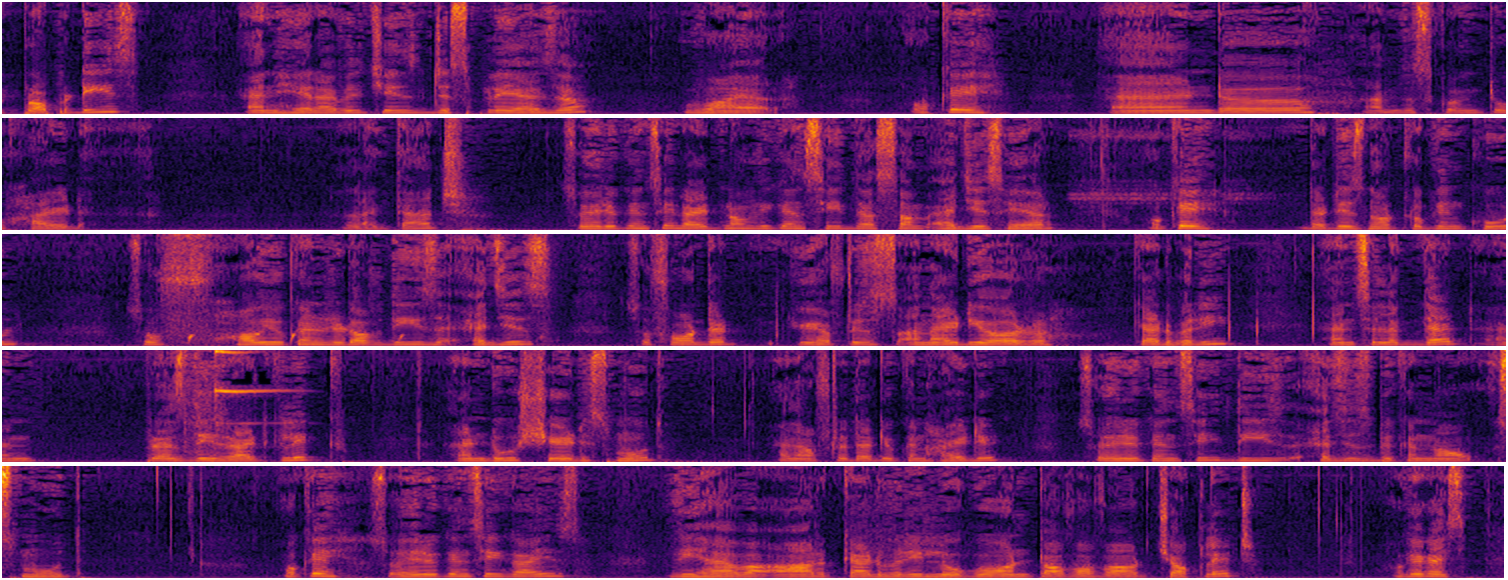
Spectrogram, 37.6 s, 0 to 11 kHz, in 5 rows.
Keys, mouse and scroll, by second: 2.1-3.9 drag, 3.9-4.7 shift+middle drag, 4.7-5.8 scroll up 6, 5.8-6.4 scroll down 4, 6.4-8.1 shift+middle drag, 8.1 click, 8.7 middle click, 9.7-10.2 scroll up 5, 10.2-13.3 shift+middle drag, 15.3-15.7 scroll down 5, 15.8 shift+middle click, 16.5-16.8 scroll up 2, 16.8-20.1 shift+middle drag, 20.1 click, 21.4 click, 23.8-26.9 right drag, 27.1 click, 27.9-28.5 scroll up 4, 28.5-31.2 scroll down 1, 31.2-31.7 scroll down 7, 31.7-33.0 middle drag, 33.0-33.8 scroll down 5, 33.3 shift+middle drag, 33.8-36.0 middle drag, 36.0-36.3 scroll up 2, 36.3-36.8 shift+middle drag, 36.8 scroll up 2, 37.0-37.3 shift+middle drag, 37.3-37.5 scroll down 4.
